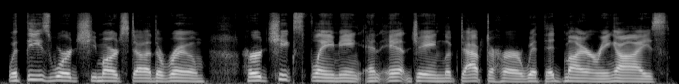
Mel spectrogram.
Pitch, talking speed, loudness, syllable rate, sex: 150 Hz, 185 wpm, -18 LUFS, 4.6 syllables/s, female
